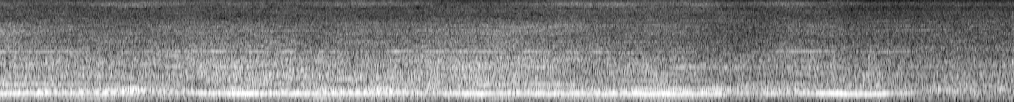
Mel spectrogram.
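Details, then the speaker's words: Hoover WindTunnel WidePath upright vacuum after brush-roll bearing replacement: smooth, even mid-pitched motor whine with no grinding or rasp. The old bad bearing had ground and worn. Brush roll now runs normally. "yep definitely a lot better than it was before because the bearing was so screwed up it did a lot of grinding and wearing and all that kind of stuff"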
